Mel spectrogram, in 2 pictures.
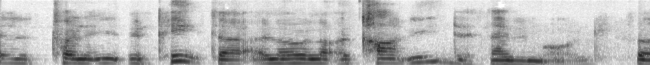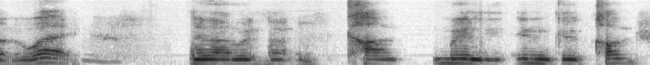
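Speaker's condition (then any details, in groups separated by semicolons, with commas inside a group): Cerebral palsy; ataxic type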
